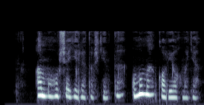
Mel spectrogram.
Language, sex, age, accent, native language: Uzbek, female, 18-24, Qashqadaryo, Uzbek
